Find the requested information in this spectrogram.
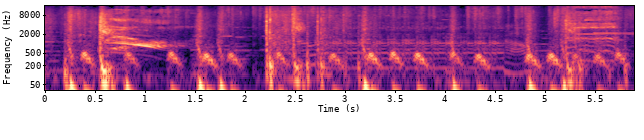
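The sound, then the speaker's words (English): Punching impacts in a video game land as a rapid series of dull thuds and whacks, many blows in an uneven rhythm with short pauses, loud throughout. “I think I punched another cheetah. Not sure what I just punched there.”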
